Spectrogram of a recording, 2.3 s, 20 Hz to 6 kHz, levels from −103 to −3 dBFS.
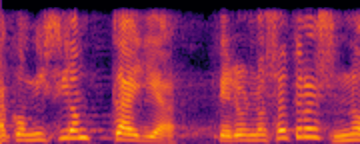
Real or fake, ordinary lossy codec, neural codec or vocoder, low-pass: fake; none; codec, 16 kHz in and 24 kHz out, 2.2 kbps, FireRedTTS-2 codec; 5.4 kHz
